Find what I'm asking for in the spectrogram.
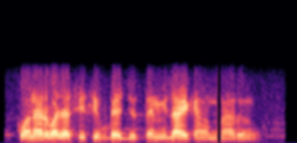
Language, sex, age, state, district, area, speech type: Telugu, male, 18-30, Andhra Pradesh, Guntur, rural, conversation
